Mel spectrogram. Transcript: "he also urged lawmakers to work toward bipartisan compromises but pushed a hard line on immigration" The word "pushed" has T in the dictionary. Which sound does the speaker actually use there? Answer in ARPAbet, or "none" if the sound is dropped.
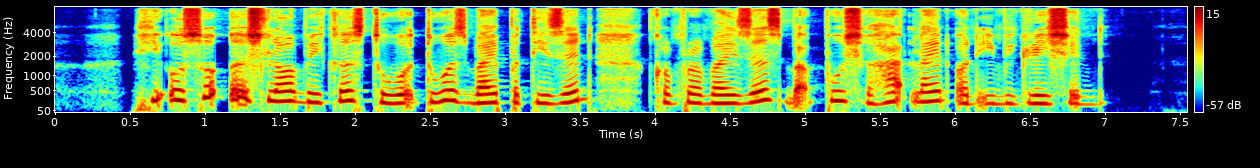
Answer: none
